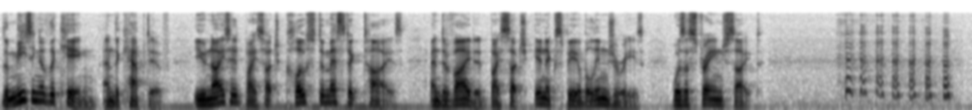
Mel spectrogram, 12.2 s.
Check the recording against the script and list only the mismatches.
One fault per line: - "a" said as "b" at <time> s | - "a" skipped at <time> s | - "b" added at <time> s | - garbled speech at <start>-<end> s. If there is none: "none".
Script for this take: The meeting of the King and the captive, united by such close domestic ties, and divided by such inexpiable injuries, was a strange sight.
none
